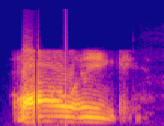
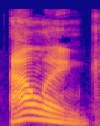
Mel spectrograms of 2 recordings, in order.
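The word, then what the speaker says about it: Alink: Al Ink, like red ink, Al Ink. – Al Ink, all right.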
